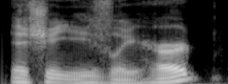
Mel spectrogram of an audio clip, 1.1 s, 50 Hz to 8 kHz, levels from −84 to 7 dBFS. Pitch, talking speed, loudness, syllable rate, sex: 95 Hz, 210 wpm, -17 LUFS, 6.6 syllables/s, male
